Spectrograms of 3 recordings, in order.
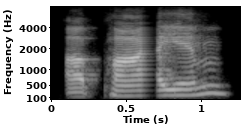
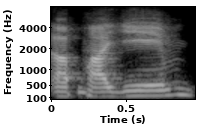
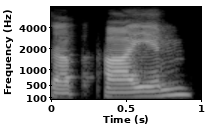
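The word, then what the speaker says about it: אפיים: It's apayim, not apayim, because we have the metek under the next to the last syllable, so it's apayim, and Ugdol.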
